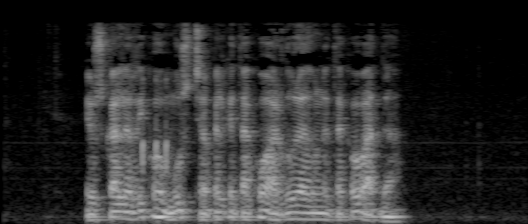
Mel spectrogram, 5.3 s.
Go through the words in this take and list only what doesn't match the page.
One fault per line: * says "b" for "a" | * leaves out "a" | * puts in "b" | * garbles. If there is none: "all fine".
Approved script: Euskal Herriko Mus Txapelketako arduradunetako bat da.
all fine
